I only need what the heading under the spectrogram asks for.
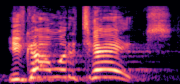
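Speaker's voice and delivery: high, projected holler; dad's encouraging yell, imitated; demonstrating shout. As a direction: call it out to raise an echo. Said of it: "Watch this".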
